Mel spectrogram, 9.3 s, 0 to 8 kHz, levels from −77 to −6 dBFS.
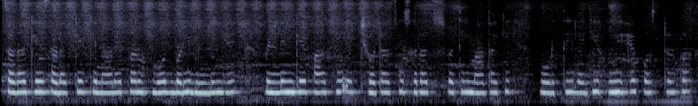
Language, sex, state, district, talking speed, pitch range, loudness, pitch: Hindi, female, Jharkhand, Jamtara, 165 wpm, 275-285 Hz, -30 LUFS, 275 Hz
